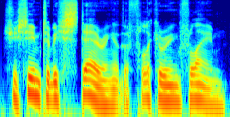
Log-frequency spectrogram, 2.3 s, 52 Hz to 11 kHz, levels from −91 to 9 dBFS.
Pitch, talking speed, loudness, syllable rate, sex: 110 Hz, 235 wpm, -16 LUFS, 6.3 syllables/s, male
